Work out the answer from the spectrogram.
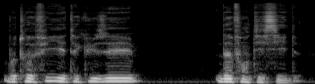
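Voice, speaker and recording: A man's voice: medium pitch, a little slow, dark tone, slightly rough, pitched above the performer's own voice. Man voicing a grave police commissioner. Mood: solemn.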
